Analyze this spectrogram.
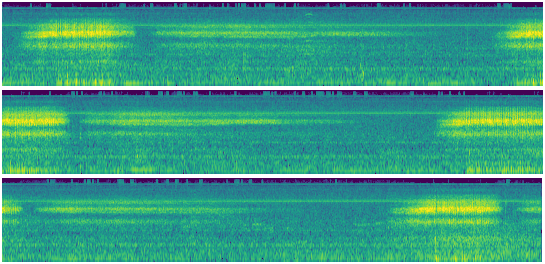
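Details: Sleeping dog snores in slow, steady bursts, about ten breaths a minute, with a quiet hum between.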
